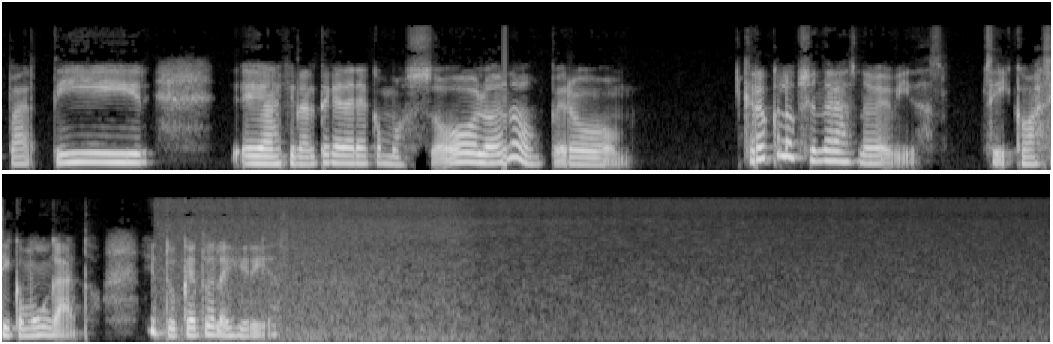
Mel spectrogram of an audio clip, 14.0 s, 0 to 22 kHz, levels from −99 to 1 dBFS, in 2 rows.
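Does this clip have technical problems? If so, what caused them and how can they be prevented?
Yes. The first fault is a repeated buffer, which occurs twice. From 3.35 to 3.37 s, new audio arrived late and the device replayed the same 5.8 ms slice four extra times, which fits a 256-sample buffer. The repeats form a short buzz near 170 Hz and replace roughly 20 ms of speech. At 9.34 s, one extra repeat gives a single click and loses a few milliseconds. On a waveform, identical chunks sit side by side with abrupt steps at each join. A spectrogram shows thin vertical streaks and, at 3.35 s, a brief comb of evenly spaced harmonics. Using a larger output buffer or giving the audio thread higher scheduling priority would prevent this.

The second fault is a noise suppressor catching up. Around 8.0 s the room noise jumps by about 25 dB, settling about 23 dB below the speech. From 8.01 to 10.26 s, the suppressor's noise estimate trails this rise, so the noise comes through with little reduction at first and then sinks by about 10 dB over 2.25 s. 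A spectrogram shows the broadband floor turning suddenly brighter at 8 s and then fading gradually. On a waveform, the gaps between syllables start out thick and slowly thin. A suppressor with faster noise-estimate tracking for sudden increases would prevent this.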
